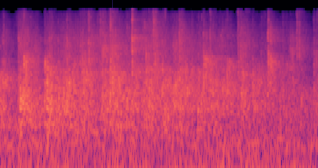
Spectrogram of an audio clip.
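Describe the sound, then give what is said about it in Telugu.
An audience at a devotional discourse bursts into clapping after words of praise, a fairly quiet but steady patter of many hands that eases off slightly toward the end. “చూసారా పొగడతలు, ఇలా పొగడగానే చప్పట్లు కొట్టారు.”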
